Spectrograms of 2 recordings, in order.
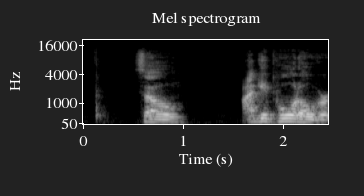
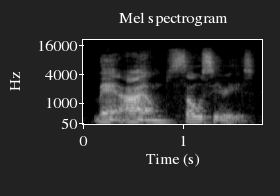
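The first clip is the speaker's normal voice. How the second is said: normal talking voice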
